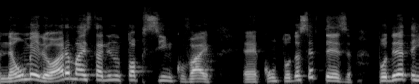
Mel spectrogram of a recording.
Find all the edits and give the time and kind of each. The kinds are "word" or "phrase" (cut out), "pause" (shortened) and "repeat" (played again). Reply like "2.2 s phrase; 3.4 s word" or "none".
none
